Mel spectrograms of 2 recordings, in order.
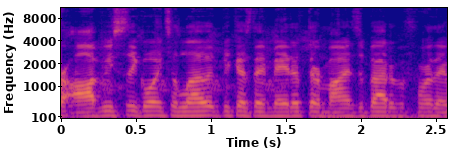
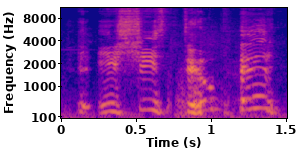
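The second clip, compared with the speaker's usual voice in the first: slow, very high-pitched disbelief; incredulous; 11 semitones higher, slower than usual. Real, not acted. Ranting about a character's college choice, incredulous. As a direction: stretch it out in exasperated disbelief.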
